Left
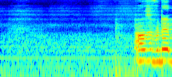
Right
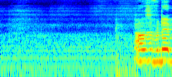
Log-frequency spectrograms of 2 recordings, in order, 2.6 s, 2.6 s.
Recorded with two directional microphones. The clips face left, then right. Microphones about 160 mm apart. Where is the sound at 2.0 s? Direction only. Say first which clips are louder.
Even; 20° right (ahead or behind).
